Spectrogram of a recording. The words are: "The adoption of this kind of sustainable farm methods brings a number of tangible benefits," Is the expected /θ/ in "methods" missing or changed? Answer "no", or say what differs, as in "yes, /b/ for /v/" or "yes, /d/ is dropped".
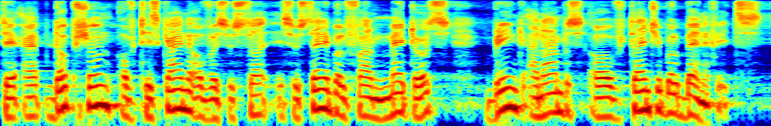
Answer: yes, /t/ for /θ/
